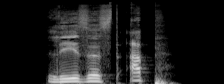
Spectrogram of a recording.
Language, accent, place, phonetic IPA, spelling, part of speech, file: German, Germany, Berlin, [ˌleːzəst ˈap], lesest ab, verb, De-lesest ab.ogg
- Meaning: second-person singular subjunctive I of ablesen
